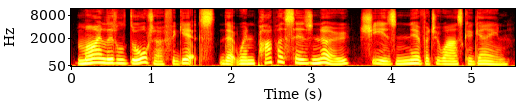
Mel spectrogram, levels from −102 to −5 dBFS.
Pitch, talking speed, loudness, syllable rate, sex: 195 Hz, 160 wpm, -20 LUFS, 4.0 syllables/s, female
